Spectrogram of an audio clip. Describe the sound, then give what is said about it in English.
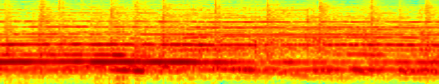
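A huge crowd at a show roars with cheering and scattered clapping, a loud, steady wash of noise that holds for about two seconds without letting up. Faint steady tones run underneath. “Yeah, there it is. There, a huge crowd.”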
